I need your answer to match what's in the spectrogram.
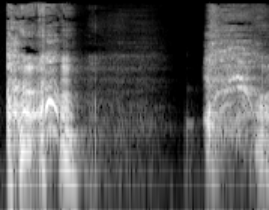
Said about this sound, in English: Always coughing and talking, mixing it up, mashing it up all the time.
